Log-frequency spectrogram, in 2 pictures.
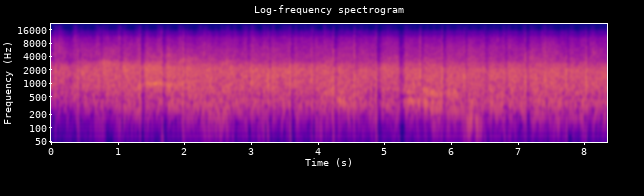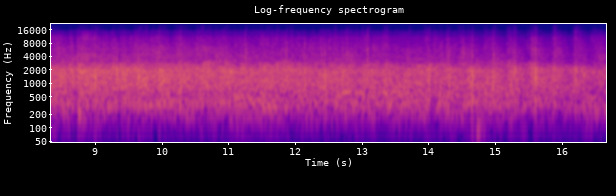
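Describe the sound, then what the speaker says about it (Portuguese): A church congregation applauds veteran legendários with loud, steady clapping from a large crowd, continuous and dense throughout, with faint voices mixed in. "Eu queria que vocês aplaudissem a vida deles."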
